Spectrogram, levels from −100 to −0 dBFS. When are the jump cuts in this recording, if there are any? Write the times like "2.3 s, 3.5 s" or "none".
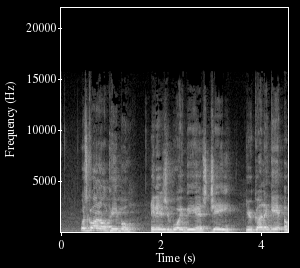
3.7 s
